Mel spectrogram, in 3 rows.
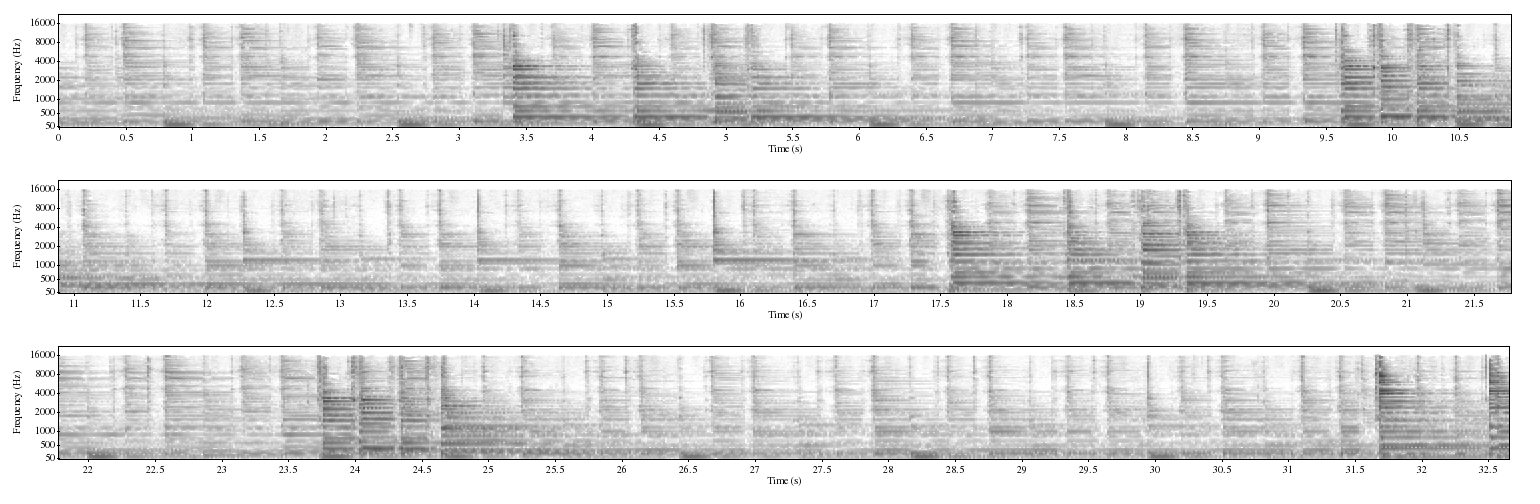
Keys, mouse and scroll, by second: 4.5 click, 6.3 r, 7.1-9.0 drag, 11.0-11.9 typing, 13.1-16.6 drag, 19.5-22.3 drag, 23.3-24.0 ctrl+scroll down 2, 24.0 click, 26.1 shift+click, 27.1 click, 29.7 shift+click, 31.1 shift+click, 31.9 click.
